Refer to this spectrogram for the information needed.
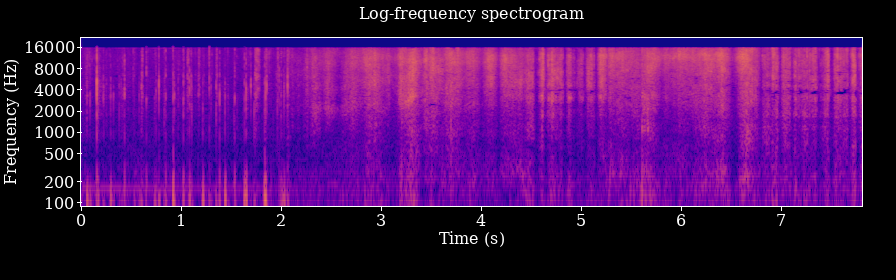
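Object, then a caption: Plastic whiteboard eraser with felt pad. Fingers tap and scratch a grey plastic whiteboard eraser with a felt pad and a barcode label on its plastic back, held in both hands close in front of the mic. Rapid, dense taps with deep, thumpy low end blend into a continuous bright, crackly scratching texture that runs throughout.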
